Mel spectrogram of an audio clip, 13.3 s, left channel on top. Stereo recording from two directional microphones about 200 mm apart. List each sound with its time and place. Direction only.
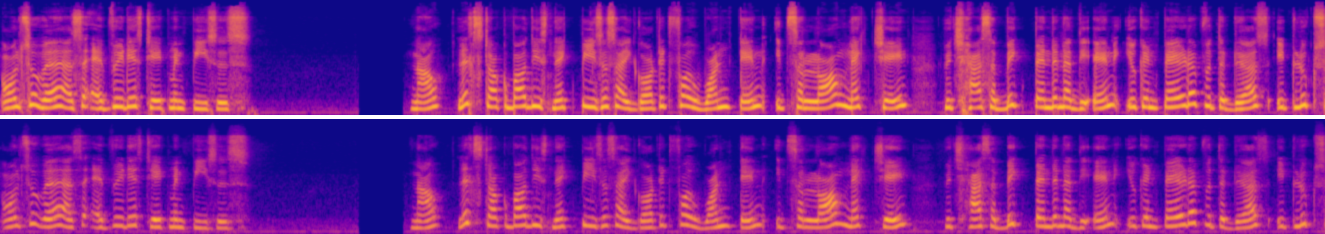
0.0 s a woman's voice: 40° left (ahead or behind)
4.1 s a woman's voice: 35° left (ahead or behind)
